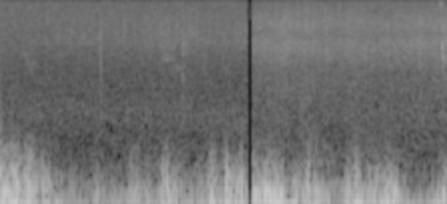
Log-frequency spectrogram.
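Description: Low, uneven rumble of wind buffeting the microphone, with a short break about halfway through.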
